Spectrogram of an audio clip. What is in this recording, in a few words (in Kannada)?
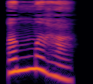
"ಅಮ್ಮಹ", kannada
